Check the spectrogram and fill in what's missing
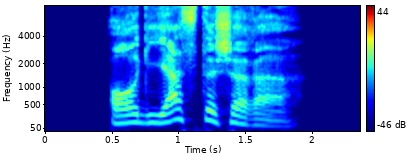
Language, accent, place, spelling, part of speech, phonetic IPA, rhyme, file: German, Germany, Berlin, orgiastischerer, adjective, [ɔʁˈɡi̯astɪʃəʁɐ], -astɪʃəʁɐ, De-orgiastischerer.ogg
- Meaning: inflection of orgiastisch: 1. strong/mixed nominative masculine singular comparative degree 2. strong genitive/dative feminine singular comparative degree 3. strong genitive plural comparative degree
